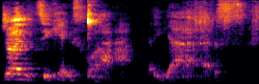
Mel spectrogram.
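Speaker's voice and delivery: harsh, hoarse, cracking sick voice. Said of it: "my voice is kinda harsh because I'm sick".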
